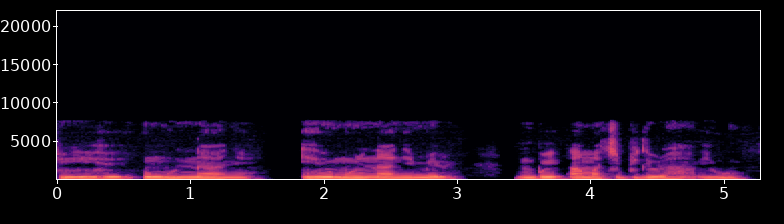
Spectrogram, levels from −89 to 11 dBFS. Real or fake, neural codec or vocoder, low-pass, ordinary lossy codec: real; none; none; none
